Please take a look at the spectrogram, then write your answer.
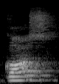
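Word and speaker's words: cos: Okay, तो कॉस कॉस, कुछ बच्चे इसको खस खस खस खस बोलते हैं, खस खस नहीं है ये, this is not, this is कॉस कॉस।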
